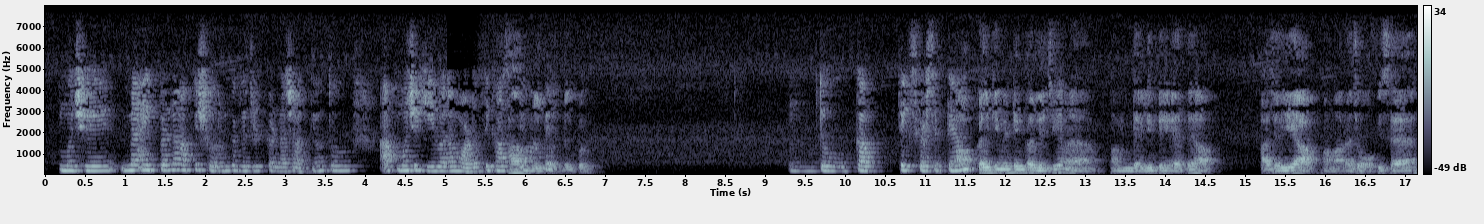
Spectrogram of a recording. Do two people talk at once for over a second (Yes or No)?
No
